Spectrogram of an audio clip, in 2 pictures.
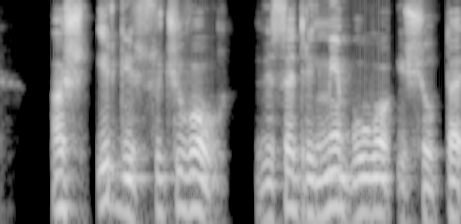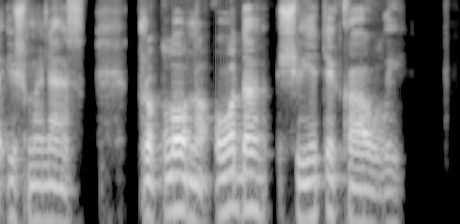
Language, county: Lithuanian, Šiauliai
